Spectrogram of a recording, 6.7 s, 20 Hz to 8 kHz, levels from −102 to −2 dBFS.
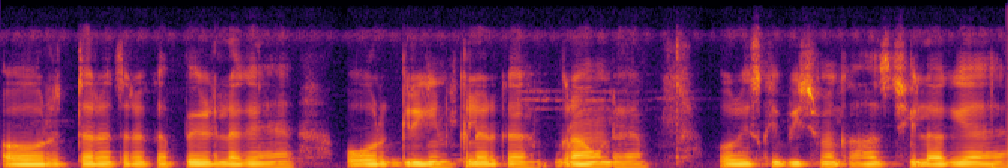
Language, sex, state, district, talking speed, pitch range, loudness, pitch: Hindi, male, Jharkhand, Deoghar, 185 wpm, 110-115 Hz, -18 LUFS, 110 Hz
